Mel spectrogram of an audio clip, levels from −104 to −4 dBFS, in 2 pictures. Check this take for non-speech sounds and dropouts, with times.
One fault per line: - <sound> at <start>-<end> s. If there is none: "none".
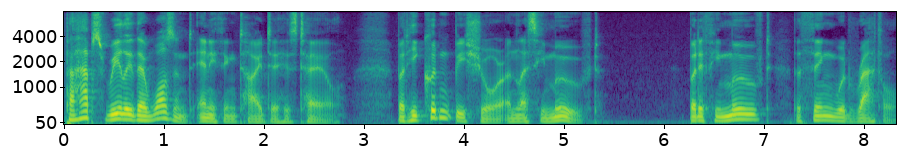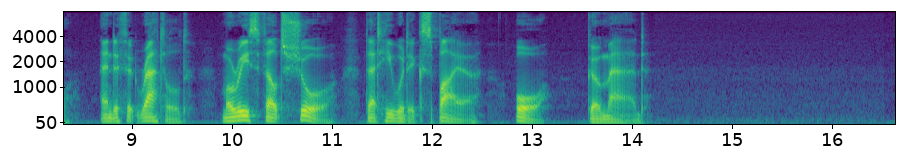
none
